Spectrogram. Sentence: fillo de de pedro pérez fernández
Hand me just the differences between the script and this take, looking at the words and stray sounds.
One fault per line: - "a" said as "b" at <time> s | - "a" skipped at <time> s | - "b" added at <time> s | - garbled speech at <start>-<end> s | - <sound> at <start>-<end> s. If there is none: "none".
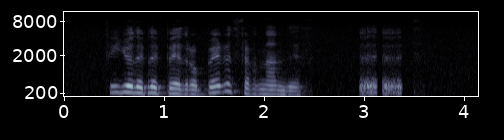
- laugh at 3.0-3.4 s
